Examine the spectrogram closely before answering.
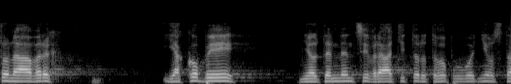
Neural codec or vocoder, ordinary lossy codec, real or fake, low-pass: none; Opus, 16 kbps; real; 7.2 kHz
